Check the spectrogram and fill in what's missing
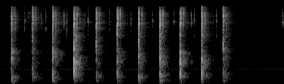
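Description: One person claps eleven sharp, evenly spaced times in a close, dry room, each clap distinct and crisp before silence, with a faint steady hum underneath.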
